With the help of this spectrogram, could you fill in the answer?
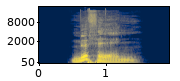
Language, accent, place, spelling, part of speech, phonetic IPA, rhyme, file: German, Germany, Berlin, müffeln, verb, [ˈmʏfl̩n], -ʏfl̩n, De-müffeln.ogg
- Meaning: 1. to have a moldy smell 2. to stink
